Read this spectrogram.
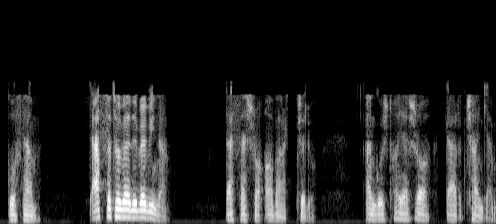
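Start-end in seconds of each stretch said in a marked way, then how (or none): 1.3-2.5 stern order. Acted. Interrogator orders the boy.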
